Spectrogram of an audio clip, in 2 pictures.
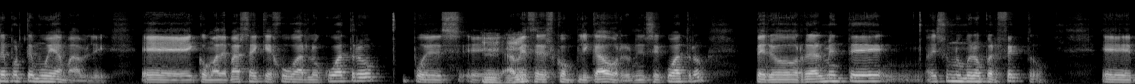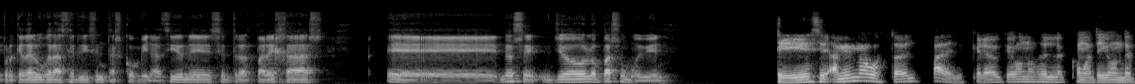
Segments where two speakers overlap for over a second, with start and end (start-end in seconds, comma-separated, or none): none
